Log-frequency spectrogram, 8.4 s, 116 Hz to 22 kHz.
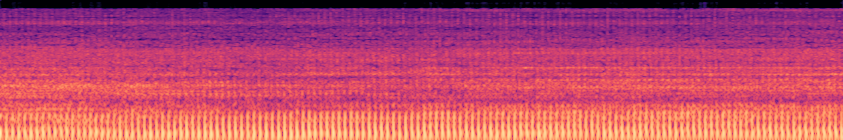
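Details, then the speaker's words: Robin Subaru EX21 7 HP 211 cc air-cooled four-stroke OHC single-cylinder engine, used not new: quick, even putter with steady rhythm and no knocks, misses or rattles; runs smoothly and healthy. "Hai seperti itulah tadi temen-temen bunyinya dari Robin ex21 ya walaupun bukan dalam kondisi baru tapi terdengar suaranya itu masih sangat halus yah"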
